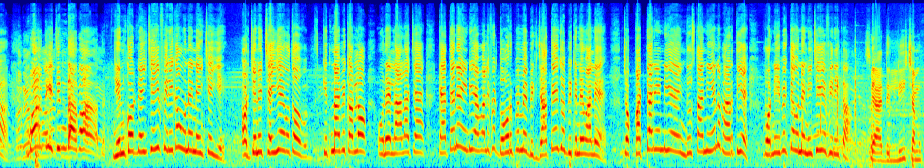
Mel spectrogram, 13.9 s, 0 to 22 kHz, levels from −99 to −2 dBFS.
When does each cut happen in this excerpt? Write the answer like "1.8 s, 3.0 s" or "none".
1.5 s, 13.1 s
